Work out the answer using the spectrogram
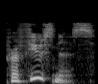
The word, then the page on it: profuseness: British English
